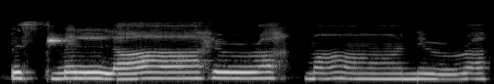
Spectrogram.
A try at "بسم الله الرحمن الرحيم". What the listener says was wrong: Okay, we will explain as we go along, but when you read here, okay, this lam, try and make it a little bit thinner. Smile as you say. Millah. La.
